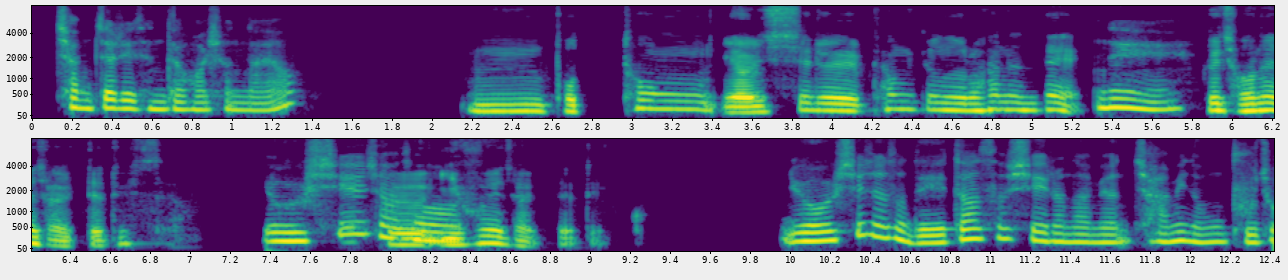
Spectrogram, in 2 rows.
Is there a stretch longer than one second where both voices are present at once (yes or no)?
no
